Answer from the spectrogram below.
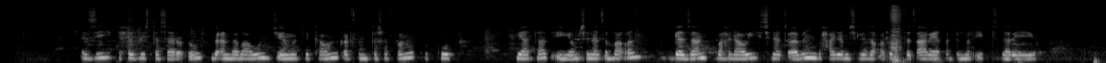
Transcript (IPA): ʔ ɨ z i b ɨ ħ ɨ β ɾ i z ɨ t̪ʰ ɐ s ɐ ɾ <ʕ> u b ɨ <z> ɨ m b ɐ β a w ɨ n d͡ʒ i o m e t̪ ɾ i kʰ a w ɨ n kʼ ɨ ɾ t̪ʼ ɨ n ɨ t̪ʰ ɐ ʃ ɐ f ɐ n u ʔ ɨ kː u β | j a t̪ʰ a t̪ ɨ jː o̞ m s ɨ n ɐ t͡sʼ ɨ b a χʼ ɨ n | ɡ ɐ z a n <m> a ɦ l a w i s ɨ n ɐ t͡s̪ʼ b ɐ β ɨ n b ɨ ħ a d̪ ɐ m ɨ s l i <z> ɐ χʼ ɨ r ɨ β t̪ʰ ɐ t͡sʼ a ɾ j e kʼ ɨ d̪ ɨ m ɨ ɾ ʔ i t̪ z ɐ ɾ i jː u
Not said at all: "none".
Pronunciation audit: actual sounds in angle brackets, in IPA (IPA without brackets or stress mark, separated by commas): ʕ, ʕ, b, z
